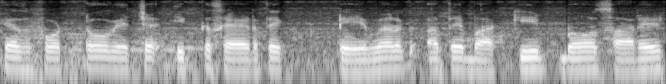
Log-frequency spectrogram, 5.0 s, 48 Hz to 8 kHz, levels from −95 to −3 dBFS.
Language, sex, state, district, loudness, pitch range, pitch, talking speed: Punjabi, male, Punjab, Fazilka, -13 LUFS, 110-120 Hz, 115 Hz, 130 wpm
